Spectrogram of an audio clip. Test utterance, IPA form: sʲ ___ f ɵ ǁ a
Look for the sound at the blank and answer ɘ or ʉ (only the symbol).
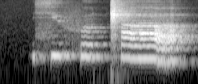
ʉ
